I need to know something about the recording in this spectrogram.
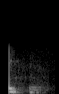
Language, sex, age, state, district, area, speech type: Urdu, female, 30-45, Delhi, Central Delhi, urban, conversation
